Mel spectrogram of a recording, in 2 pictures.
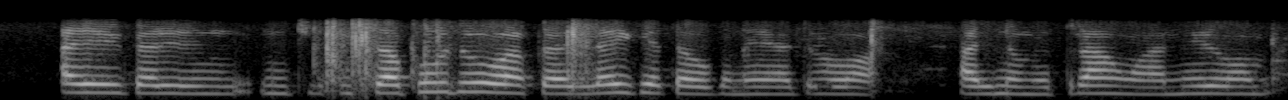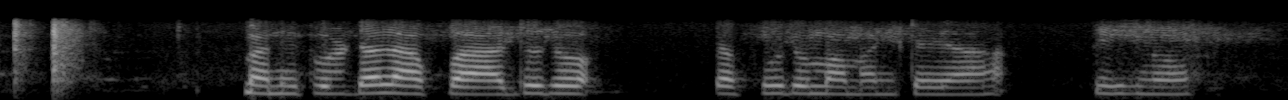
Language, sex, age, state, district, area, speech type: Manipuri, female, 30-45, Manipur, Churachandpur, rural, conversation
